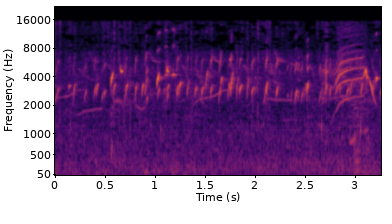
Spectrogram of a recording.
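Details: Goldfinch twittering in quick, high chirped phrases with sliding whistles, ending in a rising-and-falling buzzy flourish.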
